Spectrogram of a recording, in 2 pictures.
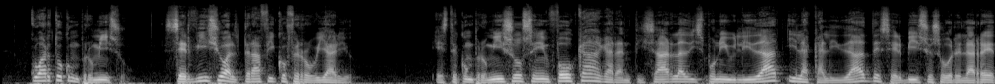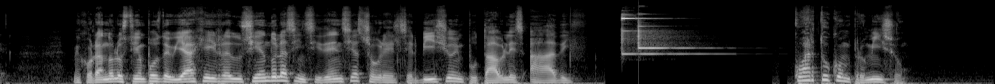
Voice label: locutor colombia colombian voiceover; locutor colombiano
